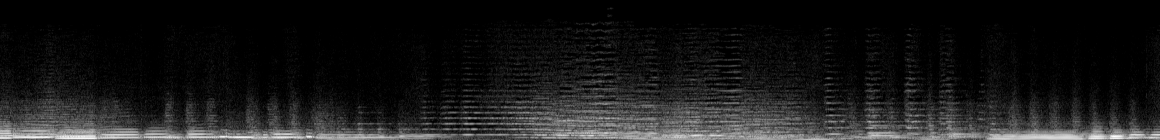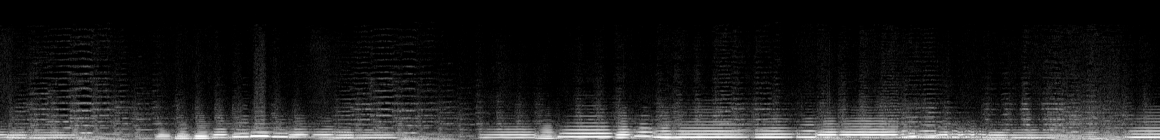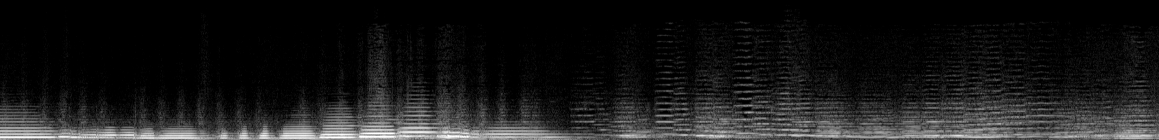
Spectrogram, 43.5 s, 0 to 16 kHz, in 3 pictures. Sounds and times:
Brass instrument: 0.0s - 43.4s.

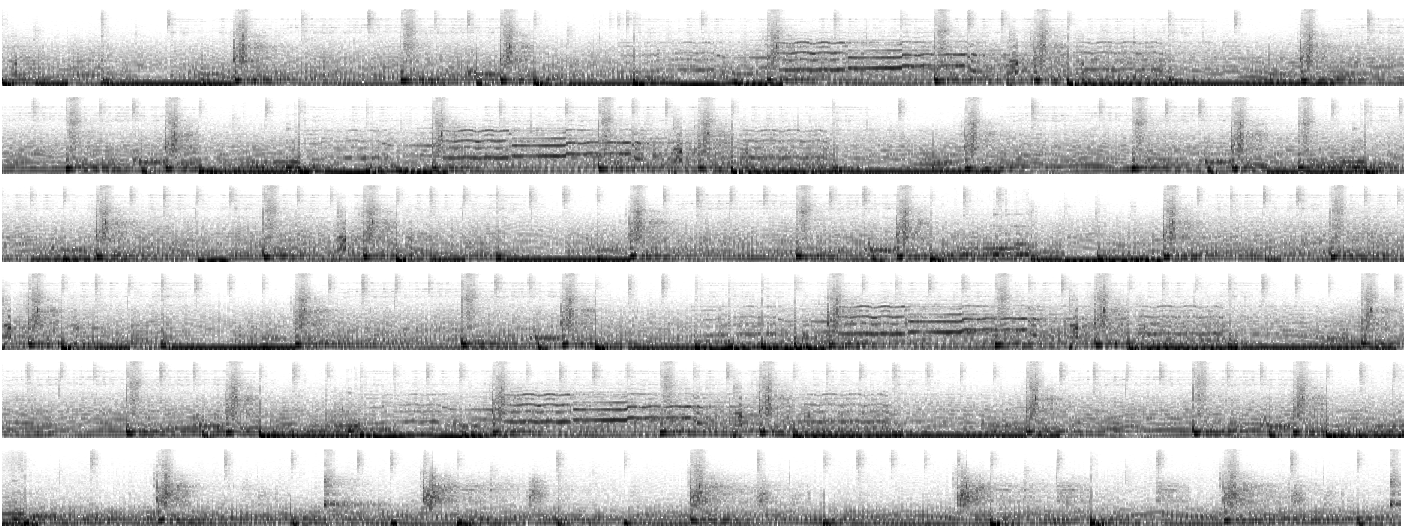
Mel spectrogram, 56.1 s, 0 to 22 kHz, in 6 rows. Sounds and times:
Electronica: 0.0s - 56.0s.

